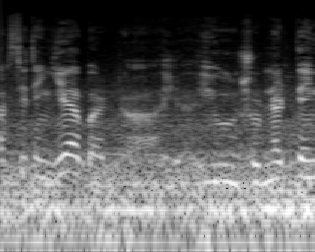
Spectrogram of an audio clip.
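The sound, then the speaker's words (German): Steady low rumble of a car cabin on the move with a driver at the wheel, the engine and road noise droning evenly throughout while someone talks over it. “Wir sitzen hier nebeneinander ganz normal im Auto, aber glaub nicht, dass wir uns deshalb entspannen können.”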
